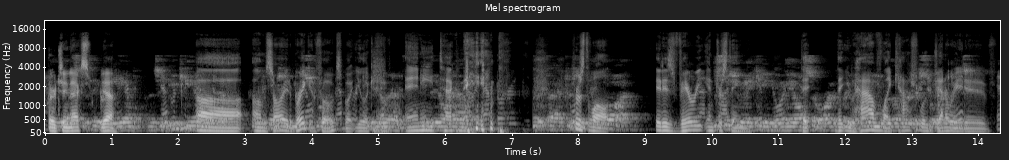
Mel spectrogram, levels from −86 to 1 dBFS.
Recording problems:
background chatter; loud; throughout; 2 voices, 5 dB below the speech

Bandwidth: 14.5 kHz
